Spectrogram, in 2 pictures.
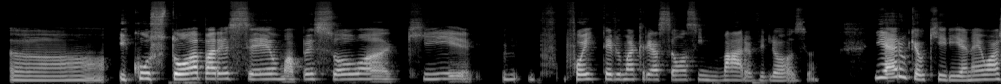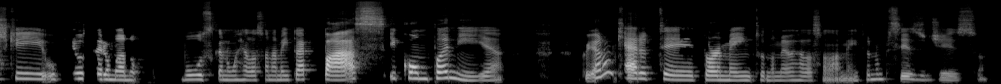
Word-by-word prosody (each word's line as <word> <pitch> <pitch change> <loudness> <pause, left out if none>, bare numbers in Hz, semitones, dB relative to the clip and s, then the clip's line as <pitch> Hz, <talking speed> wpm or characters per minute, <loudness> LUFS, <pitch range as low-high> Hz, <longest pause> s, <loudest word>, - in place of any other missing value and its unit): ah, 195 - -5
e 230 - 0
custou 260 -1 +6
aparecer 260 -2 +4
uma 245 - -1
pessoa 240 - -1
que 245 +1 -6 0.6
f - - -18
foi 235 +1 +3
teve 240 -1 0
uma 235 0 0
criação 225 -3 -3
assim 215 -3 -9
maravilhosa. 185 0 -3 0.6
E 320 +1 +2
era 360 - +7
o - - -2
que 240 - +1
eu 220 - -1
queria, 195 -3 -3
né, 210 +2 -2
eu 225 - 0
acho 240 +1 +1
que 255 -1 -4
o - - -7
que 240 +3 -11
o - - +1
ser 235 -1 +1
humano 205 -3 -2 0.4
busca 215 0 -6
em - - -8
um 205 - -8
relacionamento 210 +1 -7
é 225 - 0 0.2
paz 205 0 +5
e - - -6
companhia. 265 -8 -1 0.8
Porque - - -4
eu - - +2
não - - -4
quero 270 -1 +3
ter 210 -5 -3
tormento 195 -2 -2
no 185 0 -12
meu 190 +1 -9
relacionamento, 190 +1 -12
eu 225 - -10
não 240 - -8
preciso 205 - -9
disso. 105 - -14
220 Hz, 150 wpm, -22 LUFS, 200-245 Hz, 0.8 s, era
